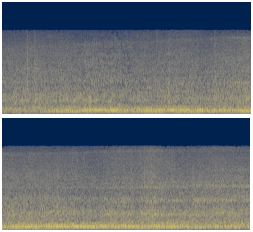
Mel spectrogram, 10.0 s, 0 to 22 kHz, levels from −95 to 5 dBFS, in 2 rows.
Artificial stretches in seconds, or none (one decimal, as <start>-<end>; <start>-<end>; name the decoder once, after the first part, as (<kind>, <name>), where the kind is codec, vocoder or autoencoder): 1.6-2.6 (vocoder, HiFi-GAN)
